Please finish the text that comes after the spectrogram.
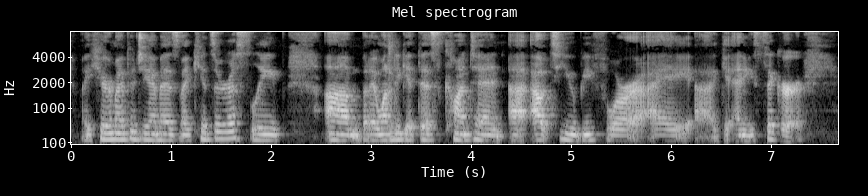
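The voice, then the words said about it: Hoarse voice from a cold. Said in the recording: “as you can hear, I'm coming out with a little bit of a cold, starting to lose my voice”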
